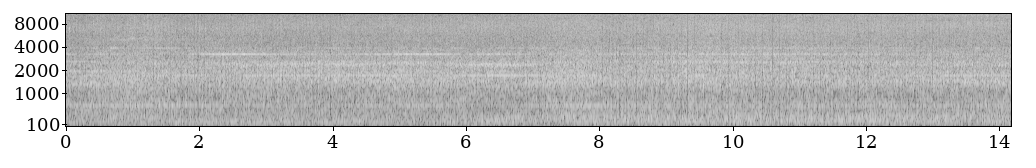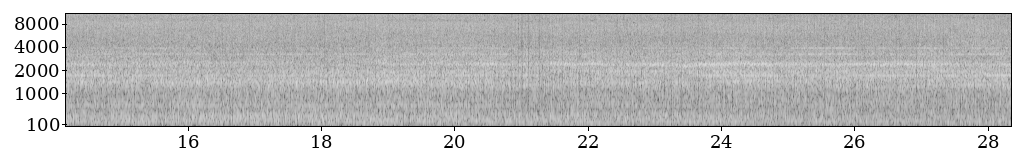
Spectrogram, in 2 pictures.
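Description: Helicopter engine and rotors heard from inside the cabin: a loud, steady drone with a constant whine over the rumble.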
